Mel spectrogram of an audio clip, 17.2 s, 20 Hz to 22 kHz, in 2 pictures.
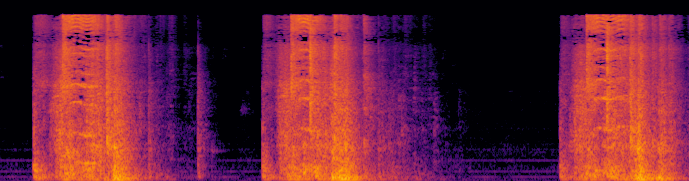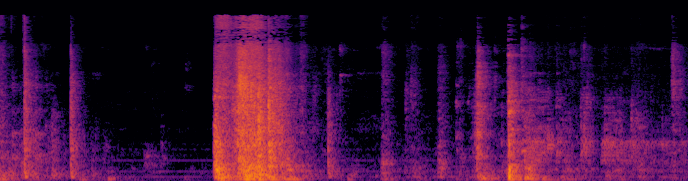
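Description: The 1991 Chevy S10's lowrider hydraulic suspension being cycled from the switches: four loud bursts of about two seconds each, some three to four seconds apart, each starting sharply and dying away. A run of lighter clunks and knocks follows as the front of the truck settles down low on its new hopping coils.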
